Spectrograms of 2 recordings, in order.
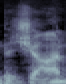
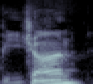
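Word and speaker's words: Bijan: with ban and nii and I'm saying it Bon by the way because remember last year he like came out and said actually his name is pronounced Bon not bejon so if you feel like I'm pronouncing it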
